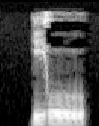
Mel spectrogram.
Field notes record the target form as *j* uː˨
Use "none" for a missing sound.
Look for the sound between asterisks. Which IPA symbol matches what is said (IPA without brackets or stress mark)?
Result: j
